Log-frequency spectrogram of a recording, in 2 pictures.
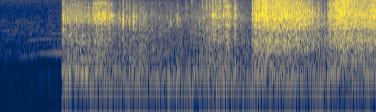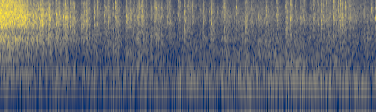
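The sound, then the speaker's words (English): After a brief hush, the field of NASCAR Craftsman Truck Series race truck engines at Texas bursts to life all at once on the command to fire engines, building into a loud, sustained rumbling roar with rising revs and no voices. “So the field roars to life right now”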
